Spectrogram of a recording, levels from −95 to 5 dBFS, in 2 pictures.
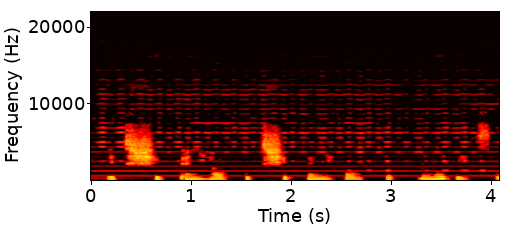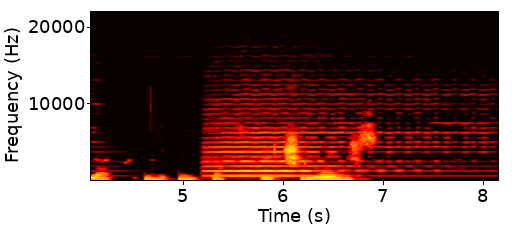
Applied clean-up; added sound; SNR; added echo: classical method spectral subtraction.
